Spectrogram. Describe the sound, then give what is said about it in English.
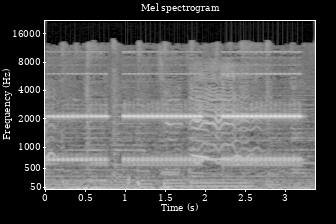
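A telephone rings with an incoming call to the Lifeline support line, a steady warbling electronic trill, two bursts separated by a brief pause, fairly loud, with faint low background noise underneath. “And once the call comes in, they actually just press the headset button, hello, this is Lifeline, and then they just ask the caller to just tell them what's happening for them when they actually overrun what the reason for ringing is today.”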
